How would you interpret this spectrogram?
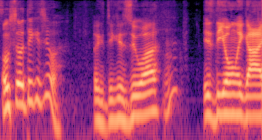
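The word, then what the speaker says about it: Osa Odighizuwa: I mean, Osa, how do you pronounce? Osa Odigizua.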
